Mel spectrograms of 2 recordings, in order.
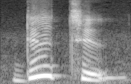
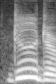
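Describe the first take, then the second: First: The second word is pronounced as 'to'. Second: The second word is pronounced as 'the'. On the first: "Ini dibaca due to" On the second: "kata to itu dibaca the"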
